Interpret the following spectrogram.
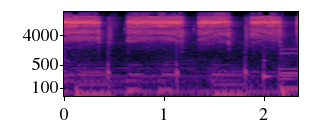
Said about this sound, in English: I know I'm spraying over the ceiling surfaces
